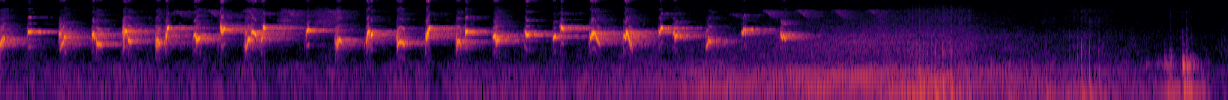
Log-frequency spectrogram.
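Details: Sooty-headed bulbul in loud, long 'ropel' fighting-style song used as a lure to make other birds answer: a fast run of chirpy two-note phrases, each dropping in pitch, about three per second, fading after eight seconds into faint low rumble.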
